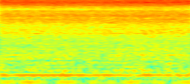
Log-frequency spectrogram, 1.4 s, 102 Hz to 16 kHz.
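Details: 2013 Doosan Puma MX1600ST CNC mill-turn lathe (Fanuc 31i-B5, 6,000 rpm max) sub-spindle running: steady low hum with constant tone, no knocks, grinding or wobble; smooth and healthy.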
